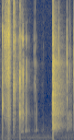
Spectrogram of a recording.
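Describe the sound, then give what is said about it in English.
A beer can cracks open with a sharp metallic snap, then a bright hiss of escaping gas and fizz, followed by a second crisp pop and hiss a moment later. “Grab your can, Christopher. Grab your glass and let's open her up.”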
